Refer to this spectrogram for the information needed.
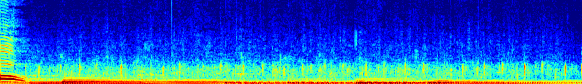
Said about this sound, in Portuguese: Aplauda o Senhor por essa palavra.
